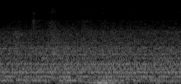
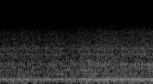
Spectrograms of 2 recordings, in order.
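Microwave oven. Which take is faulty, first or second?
first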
